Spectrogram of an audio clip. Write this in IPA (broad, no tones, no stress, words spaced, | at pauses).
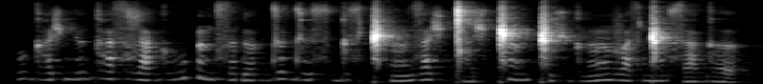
ʊɡʱaʃnʏ ɡʱasɮaɡʱu ʔœ̃ɡsɐɗœɡ dœdʏs ɡʏsǁʰœ̃ zaʃɡ͡ǀaʃ ǁœ̃ɡǁʏʃɡʱœ̃ vasŋ͡ǁusaɡ ɐ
